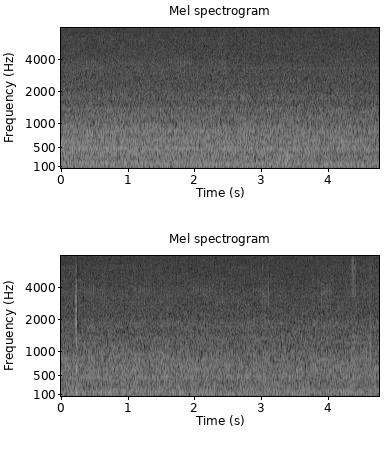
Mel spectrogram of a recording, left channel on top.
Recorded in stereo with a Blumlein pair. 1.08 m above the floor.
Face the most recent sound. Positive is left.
No sound to turn to.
